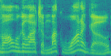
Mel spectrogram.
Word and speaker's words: Mukwonago: we'll go out to mukwonago because it rhymes with doe and talk to chris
